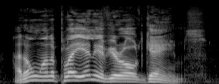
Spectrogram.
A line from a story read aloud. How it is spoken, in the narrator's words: Marmaduke only said very crossly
